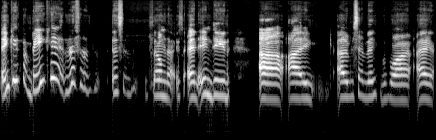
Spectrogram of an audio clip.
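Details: Adult woman with mild cerebral palsy that she says mainly affects her speech and motor skills, speaking in a podcast interview; dysarthria.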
